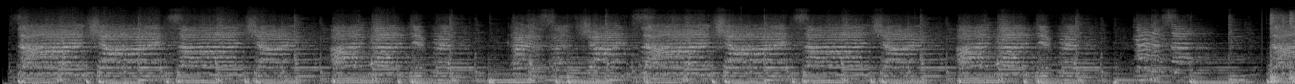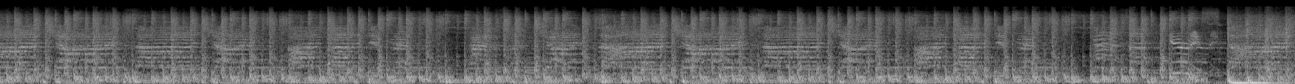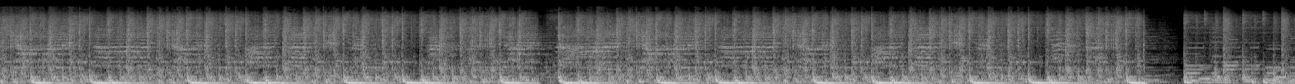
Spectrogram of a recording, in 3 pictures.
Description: beatbreaks classics

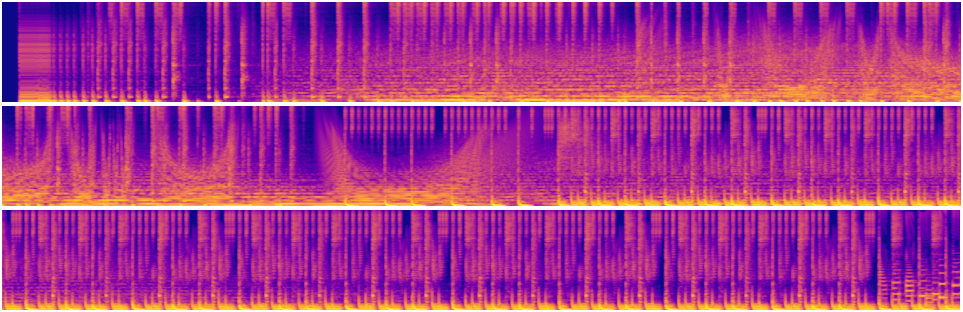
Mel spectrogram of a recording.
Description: goa psytrance

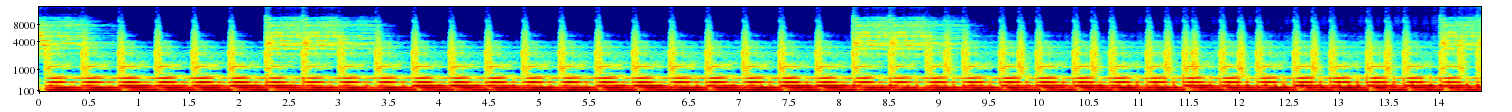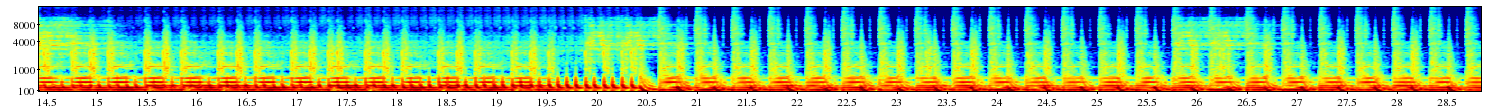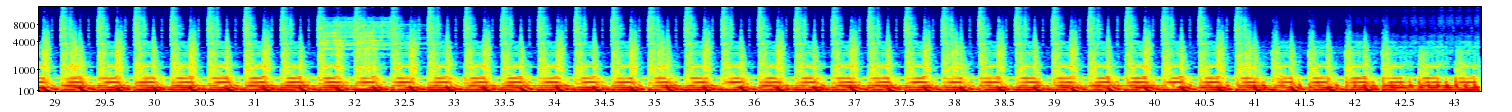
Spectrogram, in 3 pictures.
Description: Chorus Reverse; progressive; Live At Mayor Raves

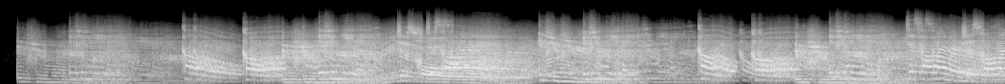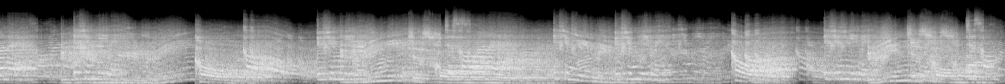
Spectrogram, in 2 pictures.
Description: Vocals FX; techhouse

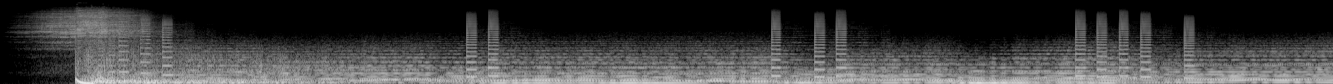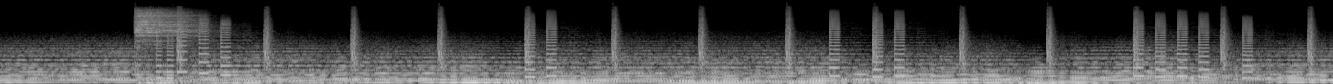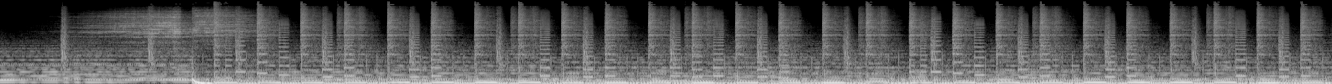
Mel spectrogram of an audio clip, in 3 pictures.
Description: Trance

